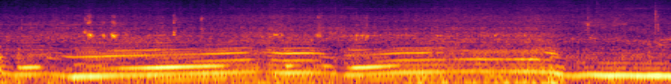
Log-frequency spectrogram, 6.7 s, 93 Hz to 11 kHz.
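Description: Nissan 350Z drifting on a track, tires squealing in long sustained tones over a loud, steady engine roar, with the pitch shifting as the car slides.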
